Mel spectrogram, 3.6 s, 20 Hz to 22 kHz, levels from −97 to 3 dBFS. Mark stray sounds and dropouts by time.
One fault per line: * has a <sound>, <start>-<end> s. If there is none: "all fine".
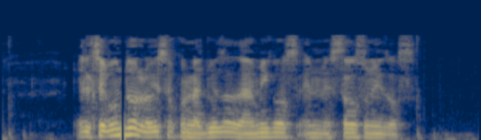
* has a dropout, 0.9-0.9 s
